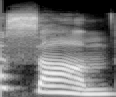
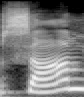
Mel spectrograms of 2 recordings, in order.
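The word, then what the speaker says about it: psalm: एक वर्ड था साम। अब साम जो है वो शुरू होता है पी से और उसकी स्पेलिंग है पी एस ए एल एम।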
